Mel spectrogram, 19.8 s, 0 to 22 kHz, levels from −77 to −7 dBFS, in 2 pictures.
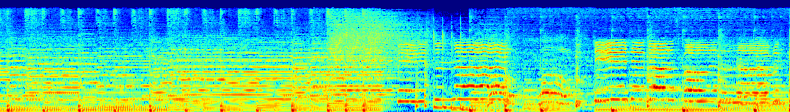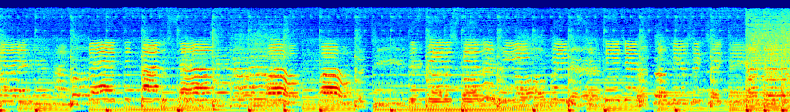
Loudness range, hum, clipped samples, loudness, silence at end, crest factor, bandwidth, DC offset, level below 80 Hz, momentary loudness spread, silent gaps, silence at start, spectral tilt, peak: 3 LU; none; under 0.1%; -16 LUFS; 0 s; 16 dB; 17 kHz; under 0.1%; -24 dBFS; 7 LU; none; 0 s; -4 dB/octave; 0 dBFS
